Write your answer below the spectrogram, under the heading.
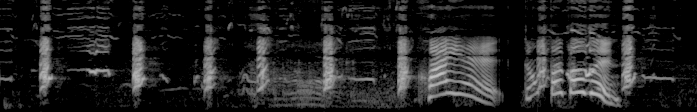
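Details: Eight-week-old puppies give sliding, descending whines and short yips, mixed with sharp tapping knocks at roughly one-second intervals and a quiet human voice.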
